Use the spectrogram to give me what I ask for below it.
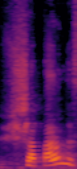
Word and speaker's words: chapan: On va commencer par le chapan, c'est la bonne prononciation Tout à fait.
